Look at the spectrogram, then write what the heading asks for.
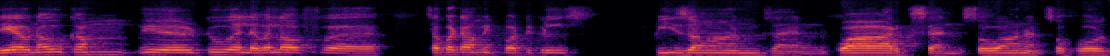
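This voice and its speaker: A man with a Tamil accent talks at a fairly slow pace. His medium-pitched voice stays monotone and flat. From South India, Tamil. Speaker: spiritual teacher. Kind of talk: lecture.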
